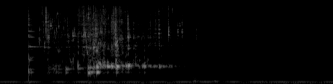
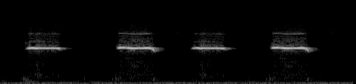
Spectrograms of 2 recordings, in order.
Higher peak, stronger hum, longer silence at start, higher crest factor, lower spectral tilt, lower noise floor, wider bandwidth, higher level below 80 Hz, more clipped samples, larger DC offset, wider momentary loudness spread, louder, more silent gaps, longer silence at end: second, -22 dBFS vs -12 dBFS; neither; second, 0.05 s vs 0.25 s; first, 26 dB vs 12 dB; about the same, 0 dB/octave vs 0 dB/octave; first, -69 dBFS vs -58 dBFS; first, 17 kHz vs 11 kHz; second, -76 dBFS vs -60 dBFS; neither; neither; first, 18 LU vs 11 LU; second, -43 LUFS vs -22 LUFS; neither; second, 0.25 s vs 0.45 s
